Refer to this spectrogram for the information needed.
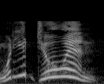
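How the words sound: The stress falls on the word doing. The action itself is not right. "maybe God put the emphasis on doing"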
